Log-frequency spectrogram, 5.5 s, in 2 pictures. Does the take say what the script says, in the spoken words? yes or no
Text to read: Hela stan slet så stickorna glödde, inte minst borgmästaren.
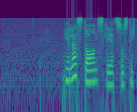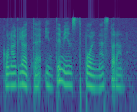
yes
